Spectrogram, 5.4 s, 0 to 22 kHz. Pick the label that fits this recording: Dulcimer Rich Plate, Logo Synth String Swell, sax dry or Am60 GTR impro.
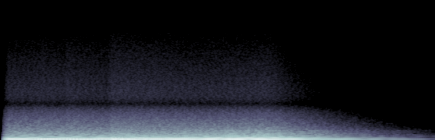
Logo Synth String Swell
